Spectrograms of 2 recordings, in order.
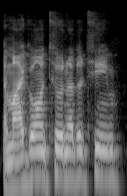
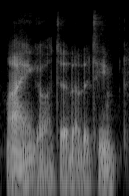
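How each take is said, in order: First: Said in the usual way. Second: Whispered answer. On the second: Retold or imitated. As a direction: whisper it, much softer. Rhetorical question then answer.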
